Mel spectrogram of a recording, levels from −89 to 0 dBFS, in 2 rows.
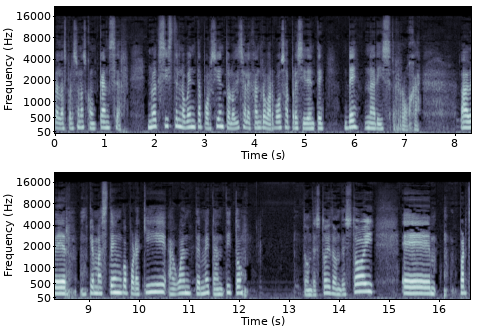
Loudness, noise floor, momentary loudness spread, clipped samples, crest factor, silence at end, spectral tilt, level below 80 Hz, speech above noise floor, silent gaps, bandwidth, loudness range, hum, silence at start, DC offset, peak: -18 LUFS; -48 dBFS; 15 LU; under 0.1%; 18 dB; 0 s; -5 dB/octave; -46 dBFS; 31 dB; none; 16.5 kHz; 5 LU; none; 0 s; under 0.1%; 0 dBFS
